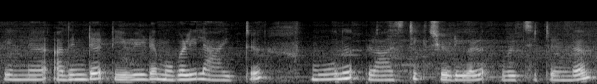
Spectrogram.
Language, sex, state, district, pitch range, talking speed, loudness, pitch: Malayalam, female, Kerala, Kasaragod, 210-245 Hz, 90 wpm, -17 LUFS, 225 Hz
